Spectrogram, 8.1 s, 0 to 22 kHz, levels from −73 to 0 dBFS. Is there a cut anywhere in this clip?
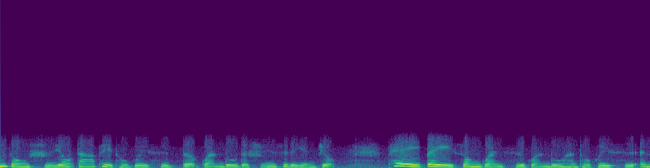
yes; 1 cut; at 0.9 s

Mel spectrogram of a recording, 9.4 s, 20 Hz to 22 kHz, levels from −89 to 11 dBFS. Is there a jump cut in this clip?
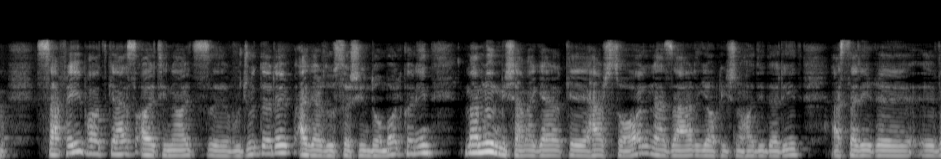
no; 0 cuts

